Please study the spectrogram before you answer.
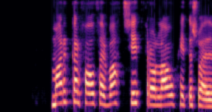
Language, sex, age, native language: Icelandic, female, 15, Icelandic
